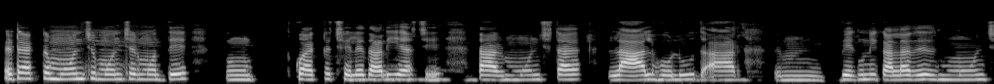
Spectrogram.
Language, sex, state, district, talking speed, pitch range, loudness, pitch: Bengali, female, West Bengal, Dakshin Dinajpur, 115 wpm, 215-235 Hz, -16 LUFS, 225 Hz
